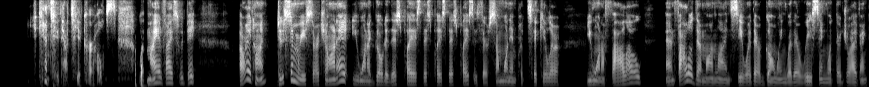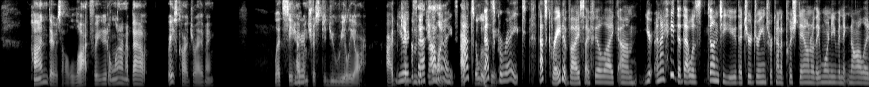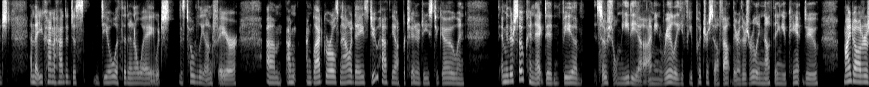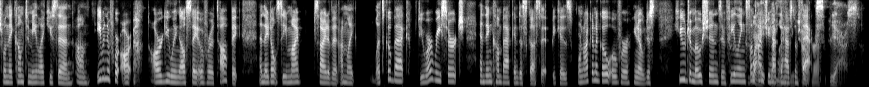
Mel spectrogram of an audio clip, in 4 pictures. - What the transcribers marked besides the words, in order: other background noise; laughing while speaking: "girls"; tapping; chuckle
- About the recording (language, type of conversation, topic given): English, unstructured, What’s a dream you’ve had to give up on?
- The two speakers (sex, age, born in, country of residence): female, 45-49, United States, United States; female, 60-64, United States, United States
